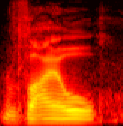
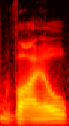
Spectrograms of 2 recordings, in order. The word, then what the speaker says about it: Vile: band now called Kurt vile but spelled like the adjective vile so not the German surname so what gives it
